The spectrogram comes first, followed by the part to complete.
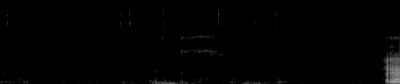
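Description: Several faint, scattered clicks from a computer mouse and keyboard over quiet room noise.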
